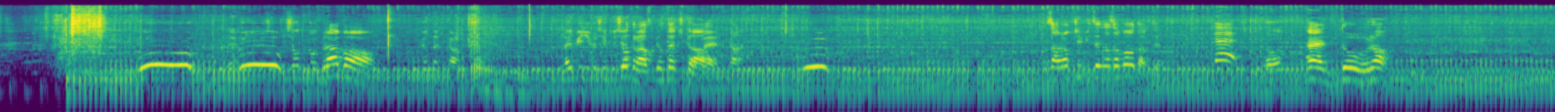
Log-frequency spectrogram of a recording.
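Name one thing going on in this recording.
A small motorbike engine starts and idles steadily close by.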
